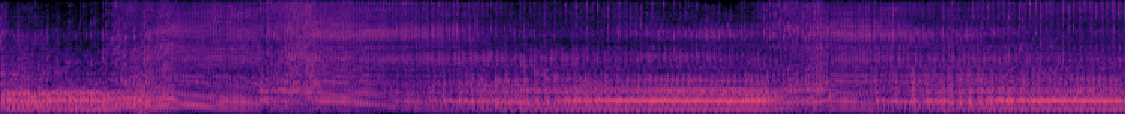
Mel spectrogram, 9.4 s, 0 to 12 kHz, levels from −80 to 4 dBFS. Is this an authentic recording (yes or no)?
yes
